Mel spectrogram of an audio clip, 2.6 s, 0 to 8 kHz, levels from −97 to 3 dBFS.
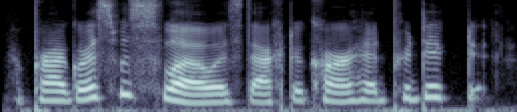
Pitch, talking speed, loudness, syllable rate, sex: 230 Hz, 210 wpm, -18 LUFS, 5.2 syllables/s, female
